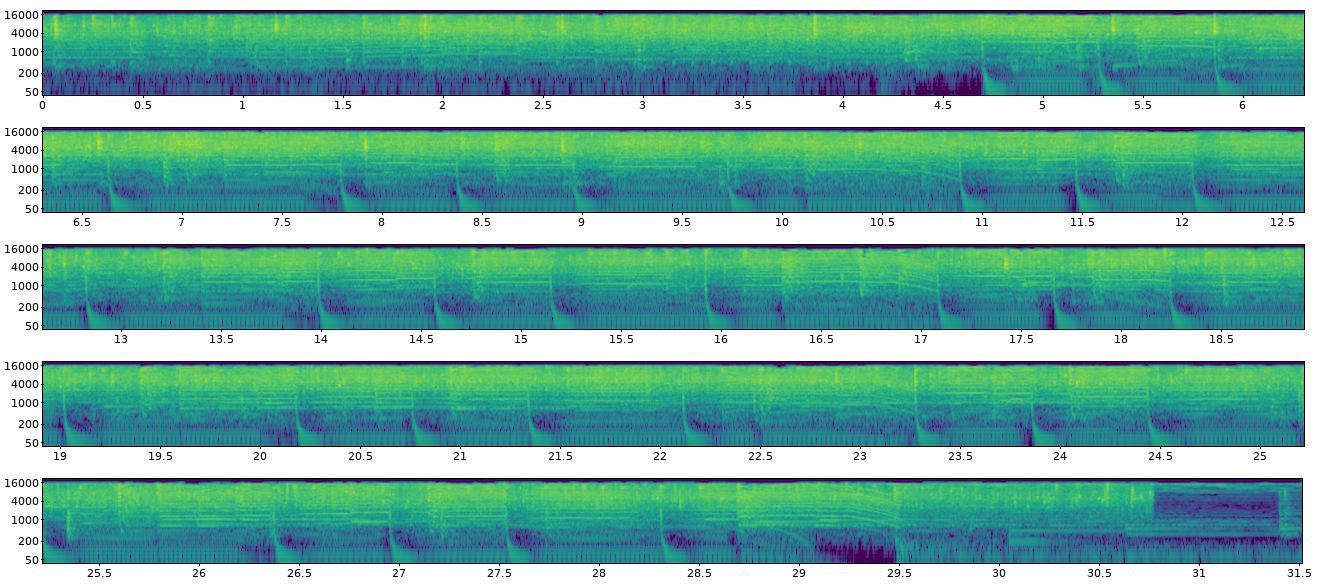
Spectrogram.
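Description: Cubes of tofu frying in hot oil in a wok, with a steady sizzle as they crisp, under background music whose bass and beat come in about five seconds in.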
